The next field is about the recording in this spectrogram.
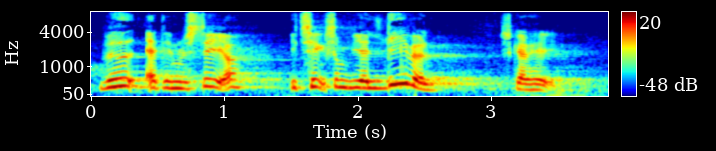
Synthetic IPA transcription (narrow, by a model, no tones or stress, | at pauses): ʋe̝ð̞ˠæd̥e̝nʋesd̥e̝̰ːɐit͡sʰe̝ŋ̰sɒ̽mʋiæliːʋel̰ | sɡ̥ælɦɛ̰ː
